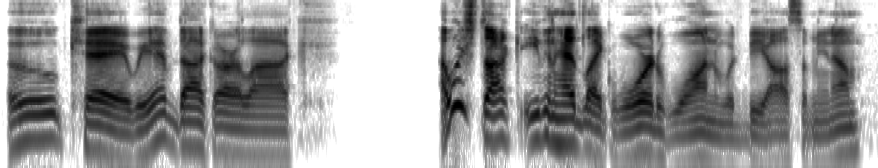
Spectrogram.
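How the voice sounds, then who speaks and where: A man with a raspy voice giving an upbeat, casual rundown of his card game deck as a channel host. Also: fairly low pitch, lively intonation, a little slow, fairly bright tone, no echo. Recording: dry close mic with faint music.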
